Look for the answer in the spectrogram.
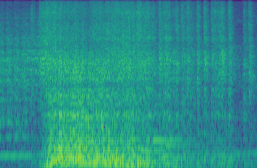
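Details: Roush, morning cold start, attempt two: a single crank catches in half a second and fires into a loud high idle that slowly settles; took several tries to start.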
